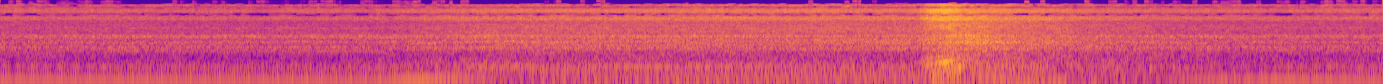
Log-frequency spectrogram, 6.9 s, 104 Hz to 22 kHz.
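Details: 1984 Chevrolet El Camino, first start in almost 4 years: steady, too-fast idle with a couple of quick throttle blips; high idle caused by two disconnected vacuum lines.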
